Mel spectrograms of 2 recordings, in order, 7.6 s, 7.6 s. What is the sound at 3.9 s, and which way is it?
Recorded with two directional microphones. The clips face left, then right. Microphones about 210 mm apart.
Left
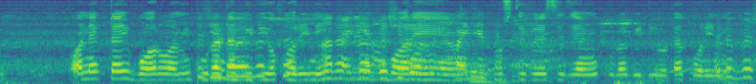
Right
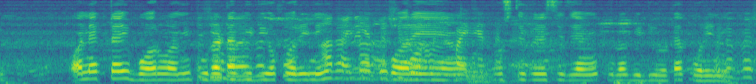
Speech, 20° right (ahead or behind).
